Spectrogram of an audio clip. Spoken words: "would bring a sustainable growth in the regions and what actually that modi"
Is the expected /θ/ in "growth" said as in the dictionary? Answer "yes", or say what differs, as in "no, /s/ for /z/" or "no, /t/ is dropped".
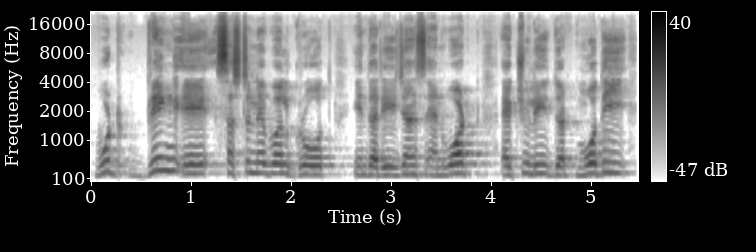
no, /t/ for /θ/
